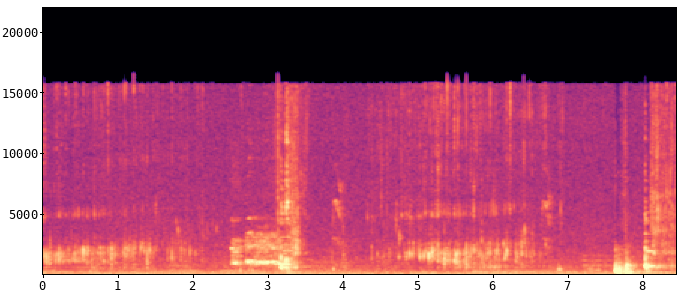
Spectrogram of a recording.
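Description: Water poured in a thin stream from a metal kettle into a ceramic mug, in a few runs with louder stretches, and near the end tipped from the mug over dried marcela flowers in an aluminium pot.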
